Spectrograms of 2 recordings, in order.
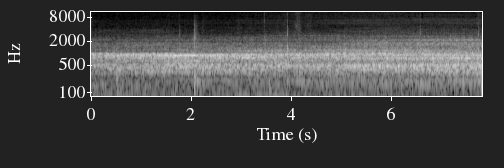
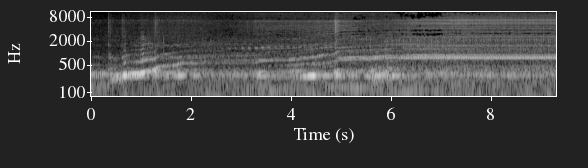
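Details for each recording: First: Dual Moto electric scooter wheel after being hit by a car, bearings with heavy play: steady coarse rumbling roar "like a train" from worn rear wheel bearings; front already replaced sounds like new. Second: Dual Moto electric scooter, crooked after being hit by a car, hub-motor wheel after replacing 6003/6202 bearings with lubrication: clean rising whine settling to a smooth steady hum; previously sounded like a train, now like new.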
